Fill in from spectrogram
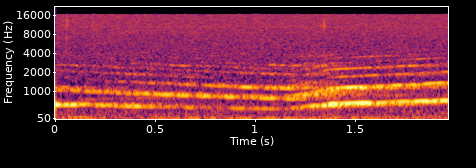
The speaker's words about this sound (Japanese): ピーポーがすごい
